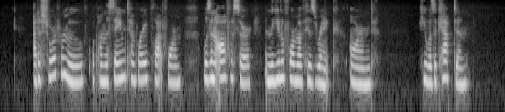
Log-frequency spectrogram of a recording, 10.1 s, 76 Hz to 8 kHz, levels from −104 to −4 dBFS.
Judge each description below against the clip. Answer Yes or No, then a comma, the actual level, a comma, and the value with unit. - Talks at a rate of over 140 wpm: No, slow, 135 wpm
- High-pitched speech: Yes, very high, 275 Hz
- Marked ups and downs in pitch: No, narrow, 2.6 semitones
